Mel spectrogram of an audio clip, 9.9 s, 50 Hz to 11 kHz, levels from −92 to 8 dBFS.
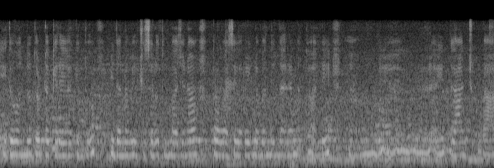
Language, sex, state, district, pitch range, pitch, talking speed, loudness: Kannada, female, Karnataka, Shimoga, 225-240 Hz, 230 Hz, 105 wpm, -29 LUFS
